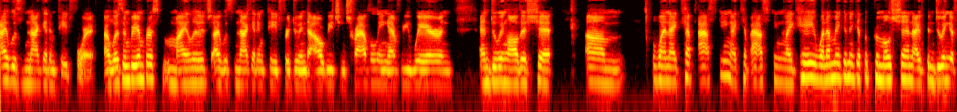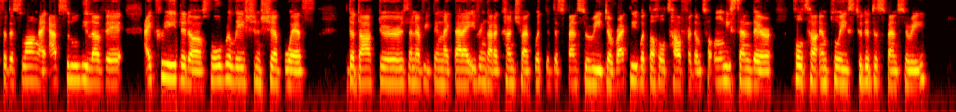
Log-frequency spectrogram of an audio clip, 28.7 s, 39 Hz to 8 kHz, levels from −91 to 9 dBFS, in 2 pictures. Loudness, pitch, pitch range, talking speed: -21 LUFS, 155 Hz, 150-175 Hz, 195 wpm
